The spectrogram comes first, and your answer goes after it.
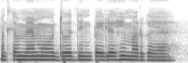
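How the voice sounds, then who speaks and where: Noticeable background noise runs under this clip. A woman speaks at a medium pitch and a fairly slow pace. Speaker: storyteller. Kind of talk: reading a story aloud.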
